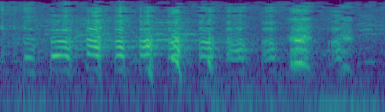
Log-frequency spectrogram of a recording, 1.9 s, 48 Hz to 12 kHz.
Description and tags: people laughing outdoors 002
women laughing outdoors
female, field-recording, funny, giggle, jolly, laugh, laughing, laughter, outdoors, people, voice, woman, women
